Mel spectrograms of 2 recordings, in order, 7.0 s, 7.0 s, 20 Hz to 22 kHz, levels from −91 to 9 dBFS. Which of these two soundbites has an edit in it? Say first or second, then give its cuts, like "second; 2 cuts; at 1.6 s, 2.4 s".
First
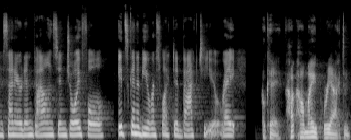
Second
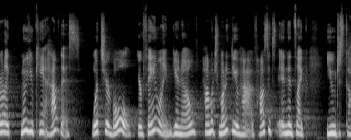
first; 2 cuts; at 2.2 s, 4.9 s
